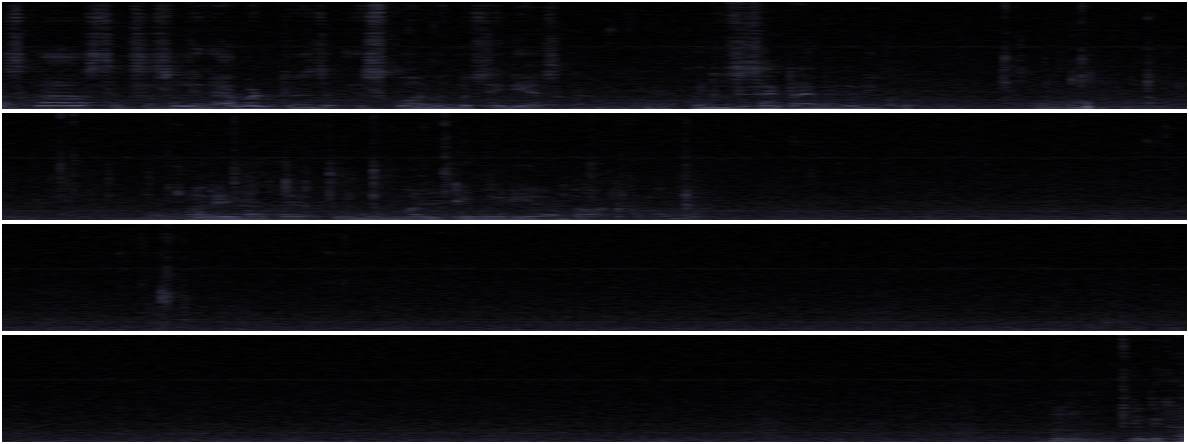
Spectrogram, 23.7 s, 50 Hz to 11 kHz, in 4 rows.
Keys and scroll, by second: 8.9 ctrl+a, 9.2 ctrl+c, 12.7 ctrl+v.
